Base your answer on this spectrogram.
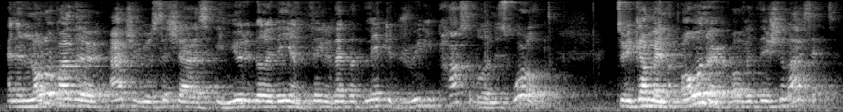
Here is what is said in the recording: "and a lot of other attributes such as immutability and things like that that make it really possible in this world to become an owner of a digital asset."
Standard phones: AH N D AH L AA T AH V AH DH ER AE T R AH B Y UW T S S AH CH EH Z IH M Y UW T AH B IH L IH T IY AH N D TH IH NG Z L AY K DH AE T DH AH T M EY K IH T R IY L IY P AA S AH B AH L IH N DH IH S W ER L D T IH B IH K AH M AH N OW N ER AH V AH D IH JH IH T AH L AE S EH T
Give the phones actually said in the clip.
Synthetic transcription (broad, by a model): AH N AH L AA T AH V AH DH ER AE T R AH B Y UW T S S AH CH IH Z IH M Y UW T AH B IH L IH T IY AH N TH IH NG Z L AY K DH AE T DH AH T M EY K IH T R IY L IY P AA S AH B AH L IH N DH IH S W ER L D T IH B IH K AH M AH N OW N ER AH V AH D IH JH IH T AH L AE S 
